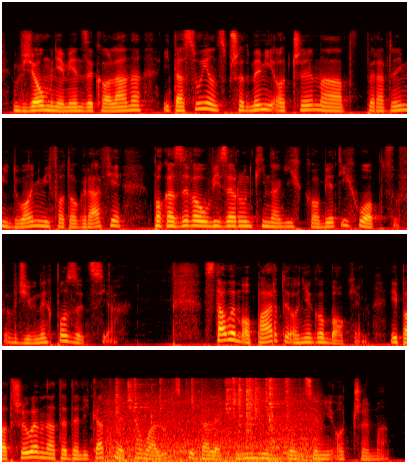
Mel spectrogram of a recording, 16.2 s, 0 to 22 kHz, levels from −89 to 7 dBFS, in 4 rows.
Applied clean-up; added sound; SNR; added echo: none; Coin (dropping); 2 dB; none.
